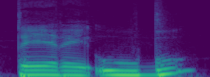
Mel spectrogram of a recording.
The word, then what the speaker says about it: Pere Ubu: ci arriva un messaggio che dice: il vero punk pronuncia Pere Ubu come è scritto.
